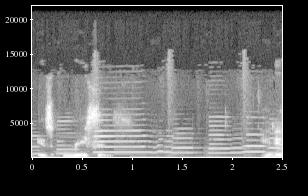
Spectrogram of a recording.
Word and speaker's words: Reese's: Gary Baba Booey mispronouncing Reese's and calling it Reese's, but the correct pronunciation is Reese's. It is not Reese's. Yeah, it should be. I mean, there's only one E after the S.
